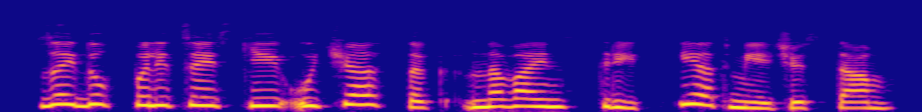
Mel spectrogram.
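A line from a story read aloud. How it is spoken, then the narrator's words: Laughing. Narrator (Russian): рассмеялся Кристофер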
